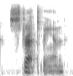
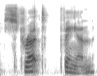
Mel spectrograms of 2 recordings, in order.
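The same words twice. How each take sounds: First: Said in the usual way. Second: "strut, fan" with a pause between the syllables. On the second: Shown as a demonstration. Teacher reading the whole word to pupils, syllable by syllable. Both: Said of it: "whole word".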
